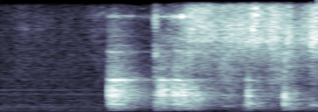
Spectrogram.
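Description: Graham crackers, butter and sugar mixed in a bowl for a no-bake butterscotch pie crust: a few loud clinks and scrapes of a utensil against the bowl in quick succession, with no voices.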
